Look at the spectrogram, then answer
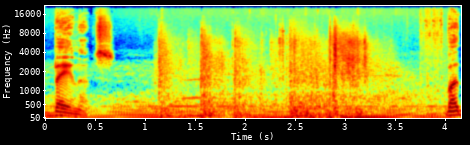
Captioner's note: gunfire and explosions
